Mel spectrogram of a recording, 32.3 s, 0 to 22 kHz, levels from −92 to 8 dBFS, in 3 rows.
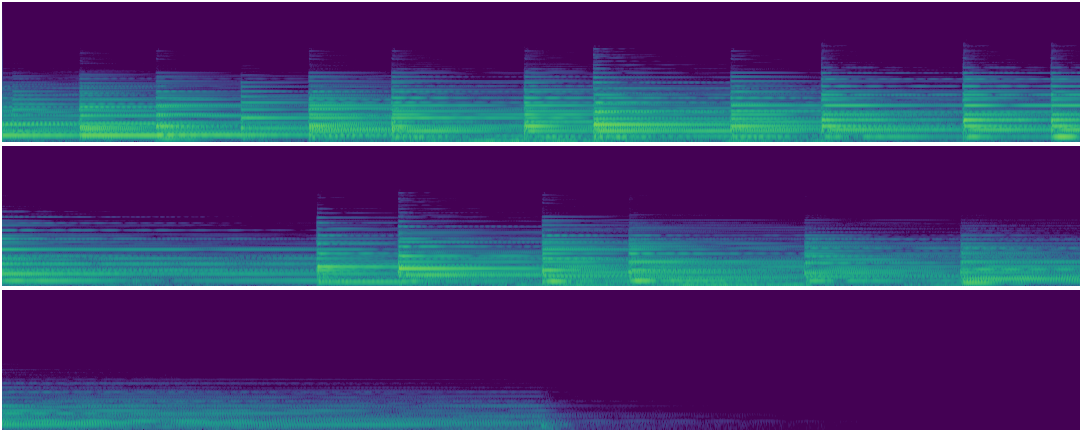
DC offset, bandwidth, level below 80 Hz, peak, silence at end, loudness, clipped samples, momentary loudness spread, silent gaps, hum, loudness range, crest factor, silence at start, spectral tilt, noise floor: under 0.1%; 4 kHz; -42 dBFS; -4 dBFS; 5.35 s; -24 LUFS; under 0.1%; 21 LU; none; none; 16 LU; 22 dB; 0 s; -9 dB/octave; under -90 dBFS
